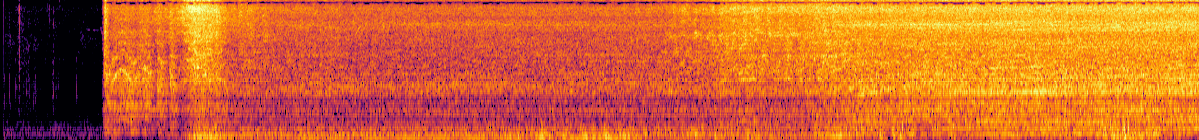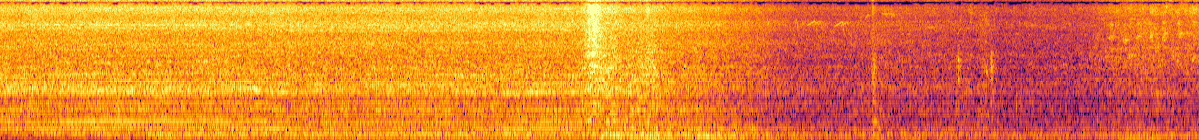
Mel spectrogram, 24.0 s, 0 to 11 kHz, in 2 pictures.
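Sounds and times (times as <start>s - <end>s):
pickup engine revving: 5.3s - 19.8s.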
